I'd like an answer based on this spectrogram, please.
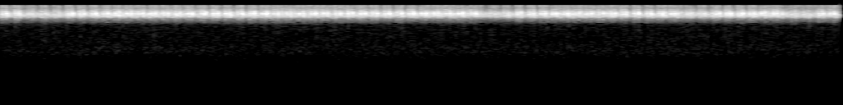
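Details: Male crickets stridulate, scraping wing against wing, producing a steady, very high, finely pulsed trill that never pauses, a continuous insect chorus with nothing else audible.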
